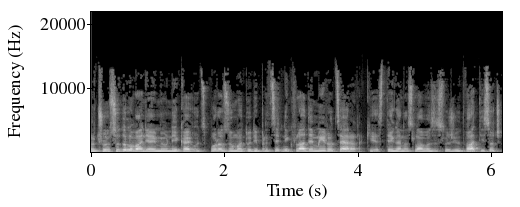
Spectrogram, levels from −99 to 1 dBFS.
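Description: No technical faults are audible.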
